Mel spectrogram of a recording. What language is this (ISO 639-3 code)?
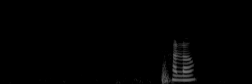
tam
